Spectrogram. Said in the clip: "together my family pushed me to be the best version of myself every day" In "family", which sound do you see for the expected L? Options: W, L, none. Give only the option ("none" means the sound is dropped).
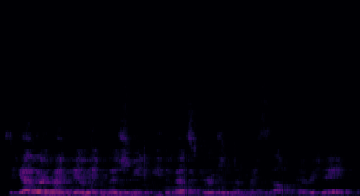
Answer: none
